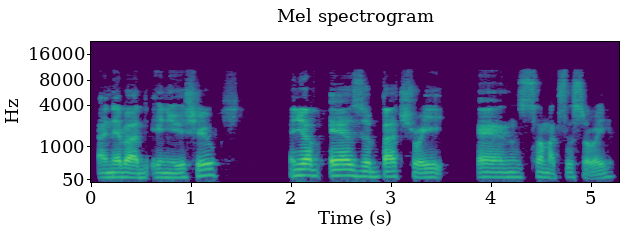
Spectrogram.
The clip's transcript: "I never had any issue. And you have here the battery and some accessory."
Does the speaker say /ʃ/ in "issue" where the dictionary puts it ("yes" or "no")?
yes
